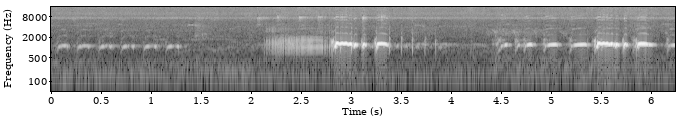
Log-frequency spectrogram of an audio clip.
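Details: Local zebra dove singing in a small, clear voice to lure rivals into singing. A soft trilled run, a short burst of noise, then louder clipped coos and a closing rolling phrase.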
